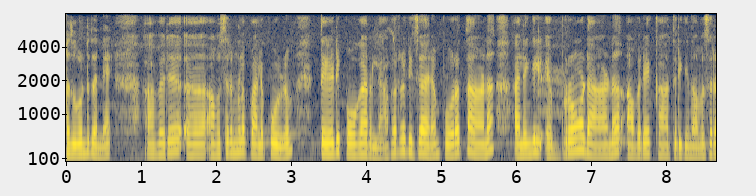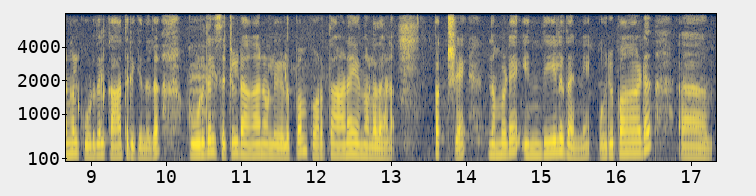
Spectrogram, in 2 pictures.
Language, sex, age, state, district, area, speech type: Malayalam, female, 30-45, Kerala, Alappuzha, rural, spontaneous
